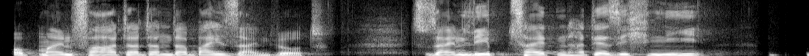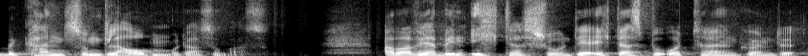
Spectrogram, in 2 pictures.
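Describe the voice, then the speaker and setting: A man preaching a sermon in a church, moving between quiet reflective passages and loud emphatic calls. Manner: rises to loud emphatic calls, then drops soft and low. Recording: music playing behind.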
